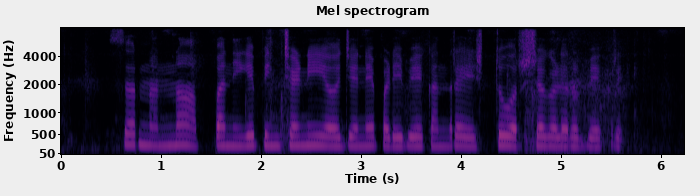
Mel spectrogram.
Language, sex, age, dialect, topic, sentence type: Kannada, female, 18-24, Dharwad Kannada, banking, question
